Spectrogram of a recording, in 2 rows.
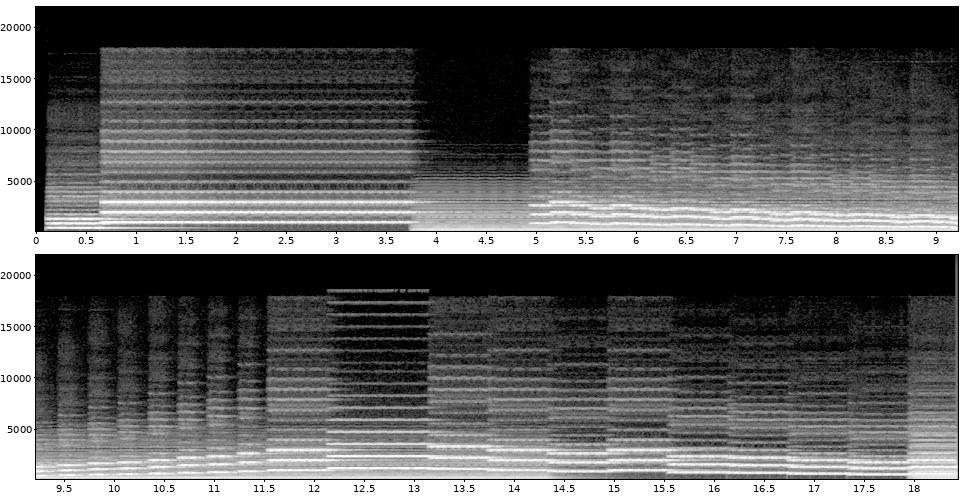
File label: bass; 17 ave formosissimo; carmina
